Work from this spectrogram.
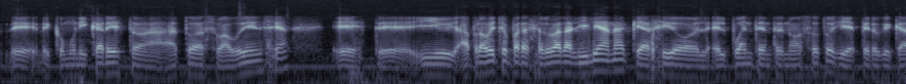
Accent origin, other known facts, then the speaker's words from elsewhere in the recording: Argentina; esperamos que como ciudadanos argentinos, como población y demás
